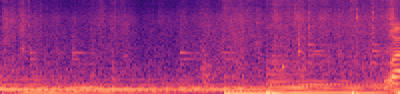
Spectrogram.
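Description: Bossa nova background music with a low bass line and held chords, under a faint rustle of fabric as a backpack compartment is unzipped and pulled open.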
